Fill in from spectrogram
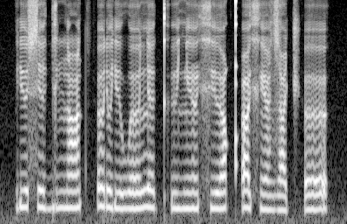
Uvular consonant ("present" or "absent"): present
